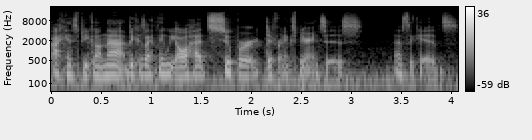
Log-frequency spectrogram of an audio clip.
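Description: A woman speaks with an American accent. Her intonation is flat and monotone, with vocal fry. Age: young. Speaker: university student. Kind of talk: casual chat.

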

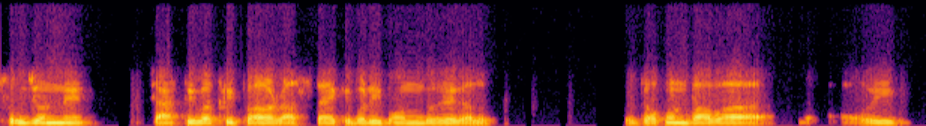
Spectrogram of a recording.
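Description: His intonation stays flat and monotone. The man's pitch is medium. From North Kolkata, India. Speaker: author and former RSS member turned activist. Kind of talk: interview conversation.

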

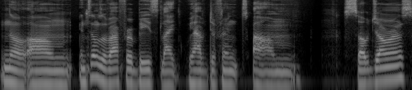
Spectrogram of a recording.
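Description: Very slowly, a man speaks at a fairly low pitch. His intonation stays fairly even. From Nigeria. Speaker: hype man, MC and dancer. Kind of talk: casual interview chat. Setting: studio.

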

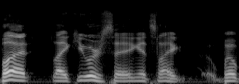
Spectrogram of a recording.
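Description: An ordinary speaking voice from a man, fairly high in pitch, at a moderate pace with ordinary pitch variation and a dry, close sound with no echo. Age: 30s. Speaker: podcast host. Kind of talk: casual chat. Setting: studio.

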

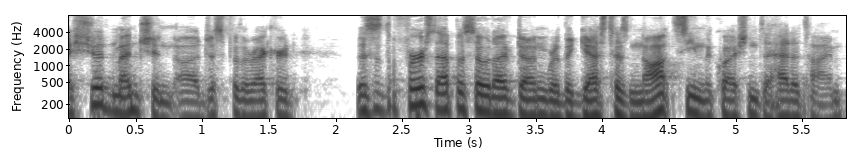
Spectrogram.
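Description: A man speaks at a very fast pace in a medium pitch, somewhat breathy, with ordinary pitch variation on a very clean recording with a silent background. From Canada. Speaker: podcast host. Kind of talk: casual chat. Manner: animated.

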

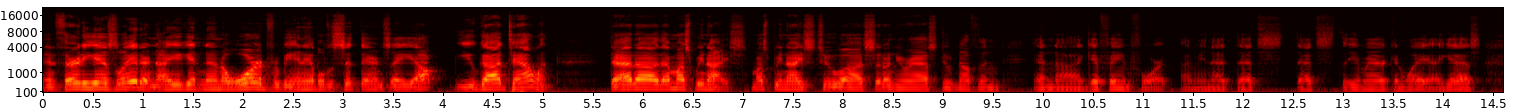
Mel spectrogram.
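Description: Big swings in loudness and very wide pitch swings. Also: man, fairly high pitch for a man, moderate pace. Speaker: podcast host. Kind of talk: casual monologue. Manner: animated.

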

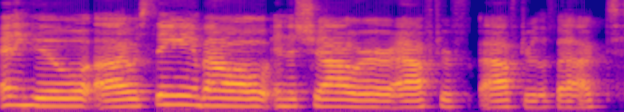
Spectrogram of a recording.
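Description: A woman with an American accent speaks in a normal speaking voice at a fairly slow pace and a medium pitch. The recording is very clean, with a silent background. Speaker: mental health podcast host. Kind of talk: personal monologue.

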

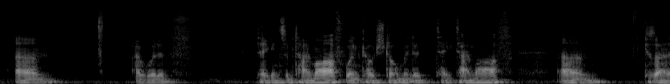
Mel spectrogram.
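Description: A man's very deep, low voice in an American accent, fairly slow and fairly even in intonation, with audible room echo. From US, Oklahoma (Tulsa). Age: 20s. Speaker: university student tennis player. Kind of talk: interview.

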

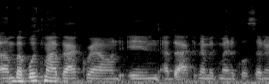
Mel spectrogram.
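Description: With audible room echo around her, a woman talks at a very fast pace with an American accent. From New Jersey. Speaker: healthcare startup executive. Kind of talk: interview.

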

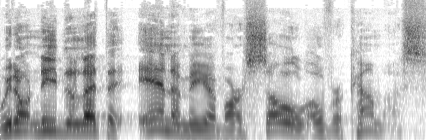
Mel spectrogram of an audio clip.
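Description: A man with an Alabama accent on a very clean recording with a silent background. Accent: Southern US (Alabama). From US South, Alabama (Prattville). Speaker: visiting preacher. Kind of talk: sermon.

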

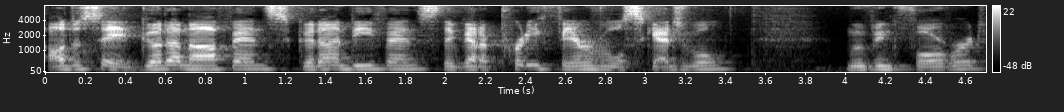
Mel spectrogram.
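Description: A man with an ordinary speaking voice and fairly high pitch talks at a fairly quick pace in a very clean recording with a silent background. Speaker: sports podcast co-host. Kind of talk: casual chat.

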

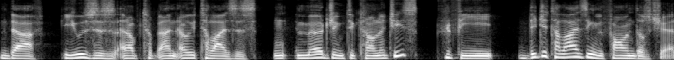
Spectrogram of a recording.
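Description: Recorded very cleanly with a silent background and a dry, close sound with no echo, a man of medium pitch talks at a fairly quick pace with ordinary pitch variation, very even loudness, and long, frequent pauses. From Saudi Arabia, teen years in Australia. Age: 30s. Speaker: startup founder. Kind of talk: interview.

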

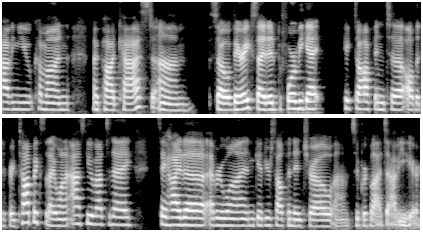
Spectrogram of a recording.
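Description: Against a quiet background, a woman in a normal speaking voice talks at a medium pitch and a fairly quick pace. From US East Coast. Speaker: podcast host. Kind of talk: casual interview; scripted intro.

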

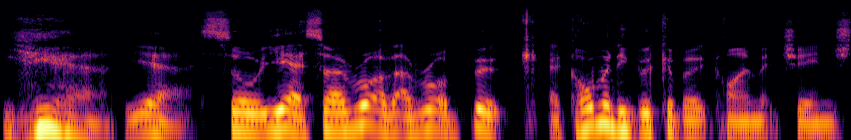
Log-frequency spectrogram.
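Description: A man with a Scottish accent, a dark, mellow tone and very wide pitch swings at a moderate pace, in a dry, close sound with no echo. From Scotland. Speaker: climate comedian and environmental economist. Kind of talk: casual conversational, humorous. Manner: joking, humorous.

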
